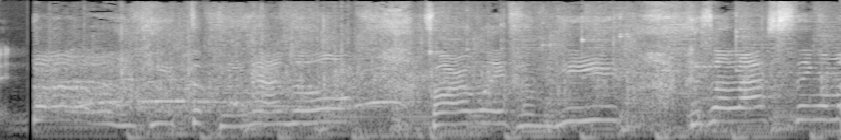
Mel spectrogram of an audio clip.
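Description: A woman singing a pop-style song with vibrato over live band accompaniment with a steady beat. The music cuts in suddenly just after the start.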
